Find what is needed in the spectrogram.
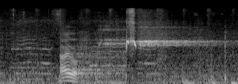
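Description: Basketball bouncing on a sports-hall floor, with a sharp knock about a second in, followed by a steady high tone held for under a second.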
